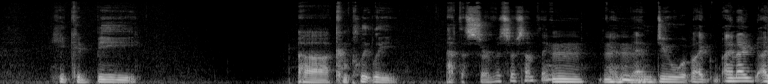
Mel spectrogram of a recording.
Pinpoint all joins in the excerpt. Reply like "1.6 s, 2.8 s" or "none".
none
